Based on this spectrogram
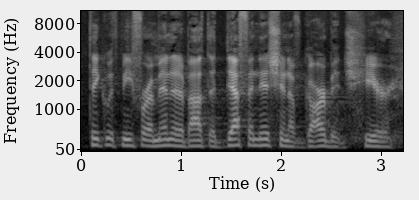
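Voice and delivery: ordinary delivery

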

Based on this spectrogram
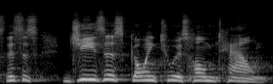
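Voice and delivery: ordinary delivery

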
